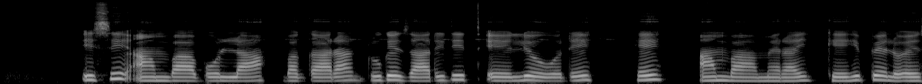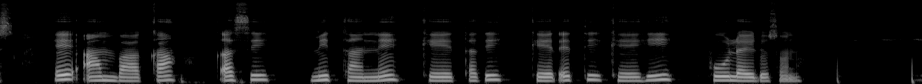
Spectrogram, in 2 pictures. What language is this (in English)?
Wolaytta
